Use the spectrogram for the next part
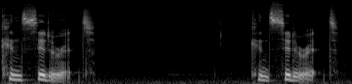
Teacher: It's not considerate. The O is a schwa, so it's considerate.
